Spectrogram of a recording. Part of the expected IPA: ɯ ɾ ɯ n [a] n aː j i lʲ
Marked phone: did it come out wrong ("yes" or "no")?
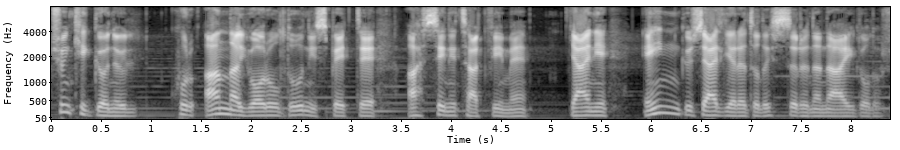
no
